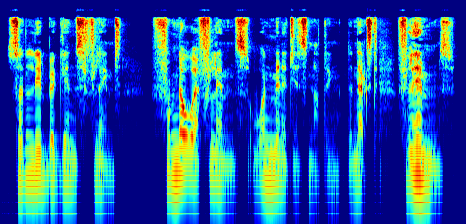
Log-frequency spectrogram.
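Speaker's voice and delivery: put-on slow, high German-accented telling; German director describing fire. A narrator's reading. Director recounting the fire in a German accent. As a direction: spread the flames with wonder, German accent.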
